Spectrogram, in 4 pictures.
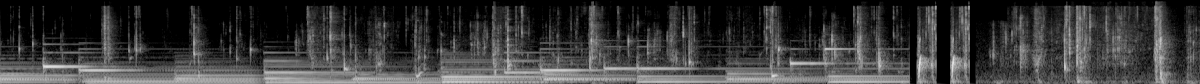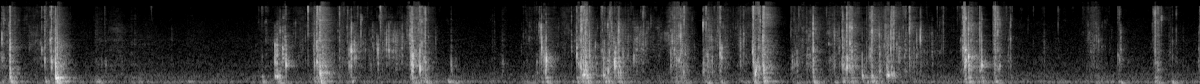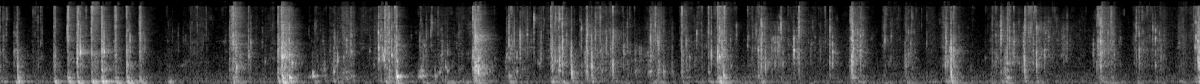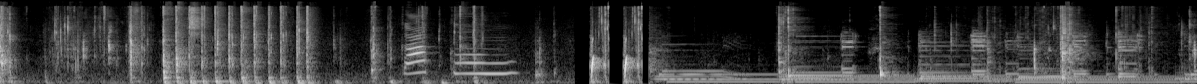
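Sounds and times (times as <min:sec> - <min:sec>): slime squishing by hand: 0:00.0 - 0:13.6, 0:14.6 - 0:41.2
wet clicks and pops: 0:00.1 - 0:07.0, 0:23.2 - 0:25.5, 0:35.0 - 0:40.0, 0:44.8 - 0:47.9.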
